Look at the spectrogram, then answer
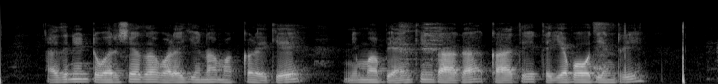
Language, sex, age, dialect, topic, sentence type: Kannada, male, 36-40, Dharwad Kannada, banking, question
